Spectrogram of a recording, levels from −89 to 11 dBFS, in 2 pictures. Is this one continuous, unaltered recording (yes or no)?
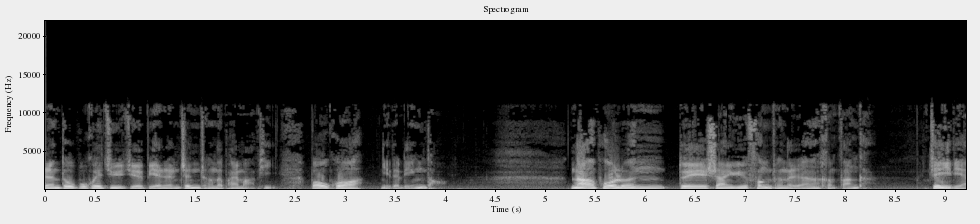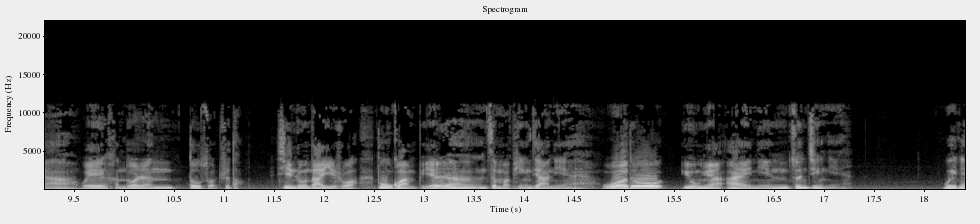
no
